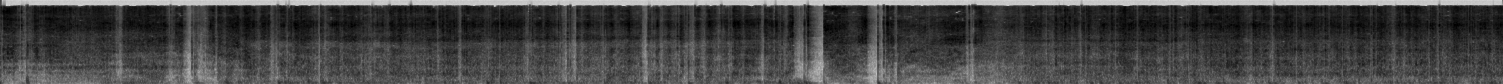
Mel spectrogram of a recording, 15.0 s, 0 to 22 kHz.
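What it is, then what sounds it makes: Sandpaper sheet scratched with nails. A 100-grit sandpaper sheet, first rolled into a tube and then held flat, is scratched with long nails. The result is a steady, dense, gritty scraping rich in bright high frequencies, with only brief pauses around 2 and 8 to 9 seconds.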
